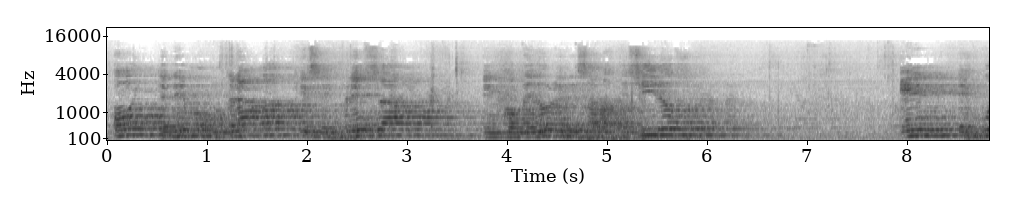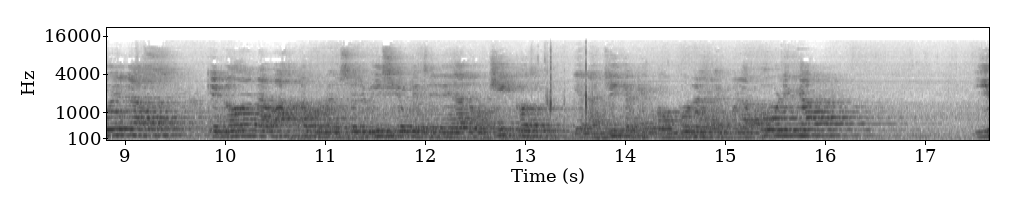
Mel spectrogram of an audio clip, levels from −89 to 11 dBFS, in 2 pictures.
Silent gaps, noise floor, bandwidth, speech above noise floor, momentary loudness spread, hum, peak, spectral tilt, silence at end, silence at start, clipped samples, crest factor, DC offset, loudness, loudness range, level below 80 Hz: none; -39 dBFS; 13 kHz; 22 dB; 13 LU; none; 0 dBFS; -6 dB/octave; 0 s; 0 s; under 0.1%; 18 dB; under 0.1%; -18 LUFS; 3 LU; -50 dBFS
